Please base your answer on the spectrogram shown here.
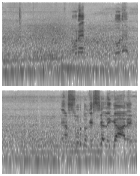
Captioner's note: engine sound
